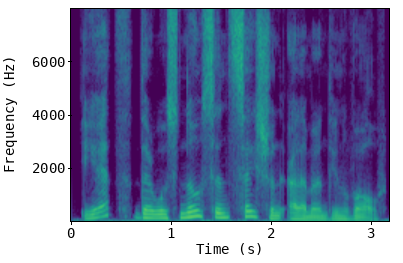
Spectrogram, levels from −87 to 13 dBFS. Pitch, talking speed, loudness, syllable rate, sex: 135 Hz, 130 wpm, -19 LUFS, 4.9 syllables/s, male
